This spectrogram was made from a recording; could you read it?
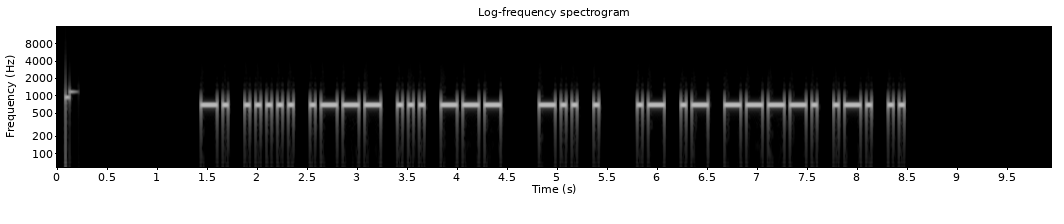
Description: Morse code, heard as a keyed tone, about 22 wpm, 700 Hz. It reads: N5JSO DE AA9RI
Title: USA Callsign DE Callsign - 5 Characters - 22wpm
